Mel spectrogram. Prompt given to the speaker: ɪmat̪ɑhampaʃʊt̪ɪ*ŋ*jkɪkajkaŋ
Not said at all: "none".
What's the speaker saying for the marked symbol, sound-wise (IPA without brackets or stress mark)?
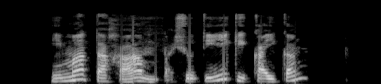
none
